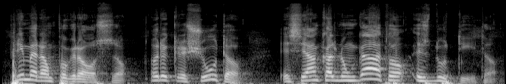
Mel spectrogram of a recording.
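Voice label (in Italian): "sduttito", dialetto crespinese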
